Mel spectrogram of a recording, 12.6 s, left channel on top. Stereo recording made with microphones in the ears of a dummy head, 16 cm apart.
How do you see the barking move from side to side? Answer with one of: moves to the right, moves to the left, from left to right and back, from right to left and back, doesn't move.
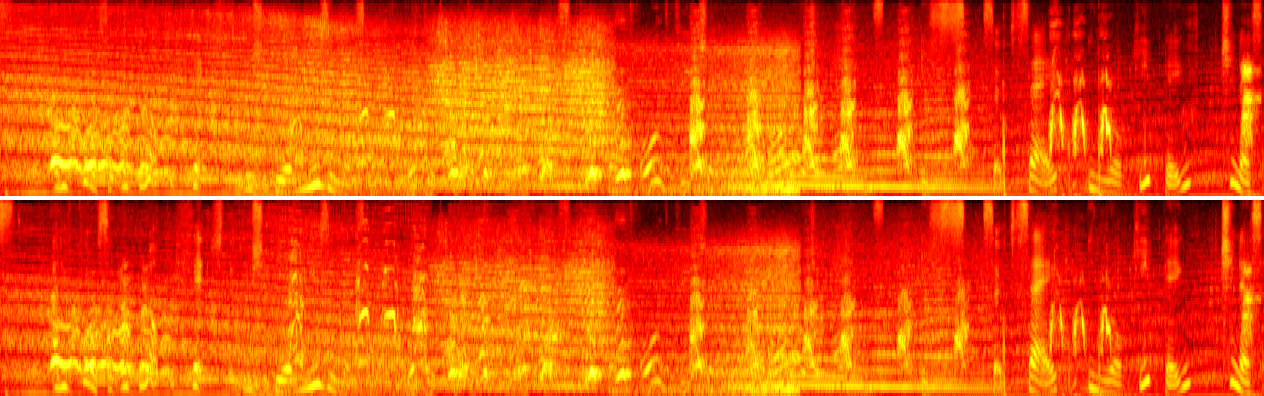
from left to right and back.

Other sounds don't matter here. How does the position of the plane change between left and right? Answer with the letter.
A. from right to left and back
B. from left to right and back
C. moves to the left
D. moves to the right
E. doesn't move
D.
